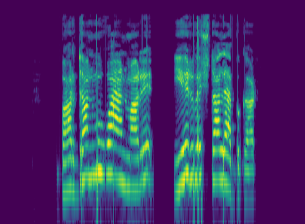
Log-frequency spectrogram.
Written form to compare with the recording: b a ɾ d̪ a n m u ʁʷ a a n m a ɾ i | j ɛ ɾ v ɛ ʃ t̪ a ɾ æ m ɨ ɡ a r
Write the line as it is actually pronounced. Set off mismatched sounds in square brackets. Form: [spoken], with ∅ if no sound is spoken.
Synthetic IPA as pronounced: b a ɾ d̪ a n m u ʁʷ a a n m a ɾ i | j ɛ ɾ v ɛ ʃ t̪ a [l] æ [b] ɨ ɡ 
